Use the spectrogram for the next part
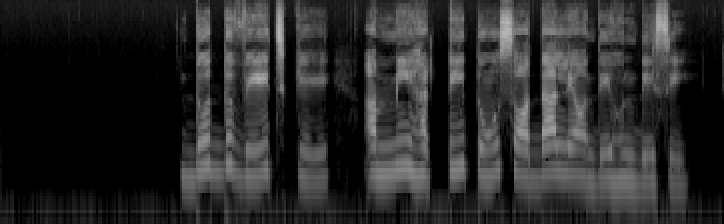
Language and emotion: Punjabi, neutral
